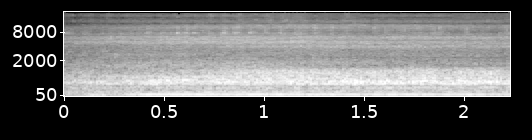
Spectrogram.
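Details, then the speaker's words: AEG Electrolux Lavatherm 59800 condenser dryer in test mode, blower fan motor test: a steady low hum with an even airy rush as the blower fan motor now spins, which it did not before, with no scraping or rattle. "You can see there, now the motor is spinning. It wasn't spinning before, I didn't notice."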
